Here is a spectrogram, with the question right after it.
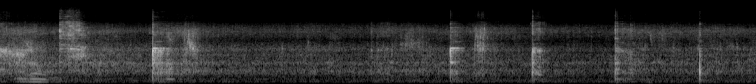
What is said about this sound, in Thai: ทอดไปสักพักครับคั่วสิคั่วให้น้ำมันมันออก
